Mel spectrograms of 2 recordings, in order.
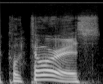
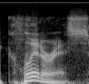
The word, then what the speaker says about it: clitoris: Your clitoris, or as my grandmother would say, clitoris. We've gotten into many arguments over this. Turns out you can pronounce it both ways.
